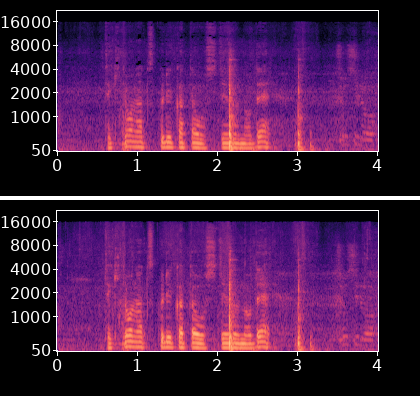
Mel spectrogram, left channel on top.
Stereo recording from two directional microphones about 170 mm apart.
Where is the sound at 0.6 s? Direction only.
40° right (ahead or behind).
